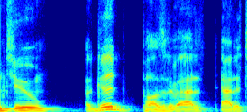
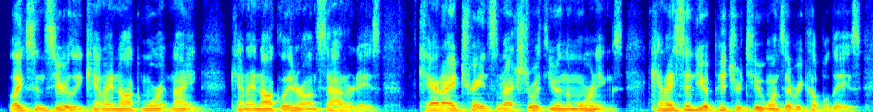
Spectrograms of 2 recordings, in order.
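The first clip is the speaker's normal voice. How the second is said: ordinary talk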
